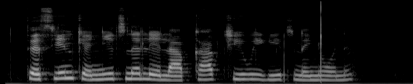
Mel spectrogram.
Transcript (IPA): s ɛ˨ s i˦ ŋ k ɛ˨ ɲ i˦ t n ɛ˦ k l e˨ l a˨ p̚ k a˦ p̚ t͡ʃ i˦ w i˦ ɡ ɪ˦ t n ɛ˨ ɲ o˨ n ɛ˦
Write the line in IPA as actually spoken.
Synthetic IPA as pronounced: t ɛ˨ s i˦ n k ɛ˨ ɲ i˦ t n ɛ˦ l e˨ l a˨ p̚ k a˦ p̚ t͡ʃ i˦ w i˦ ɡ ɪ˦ t n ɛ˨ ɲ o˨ n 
